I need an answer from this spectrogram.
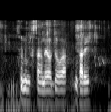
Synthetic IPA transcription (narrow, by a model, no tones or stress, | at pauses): sunumsḁsaŋlɛɔd͡ʒɔad̪aɾe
